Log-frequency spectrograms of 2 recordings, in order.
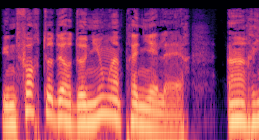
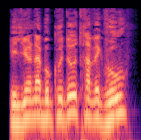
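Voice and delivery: voix rude; 5 semitones higher, 5 dB louder, faster than usual. A narrator's reading. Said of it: "d'une voix rude".

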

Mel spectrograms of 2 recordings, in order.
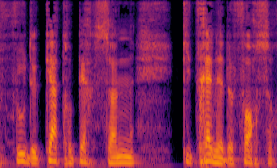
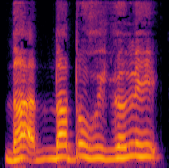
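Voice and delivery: flustered correction; 9 semitones higher than usual. A narrator's reading. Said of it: "rectifia Ron".

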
